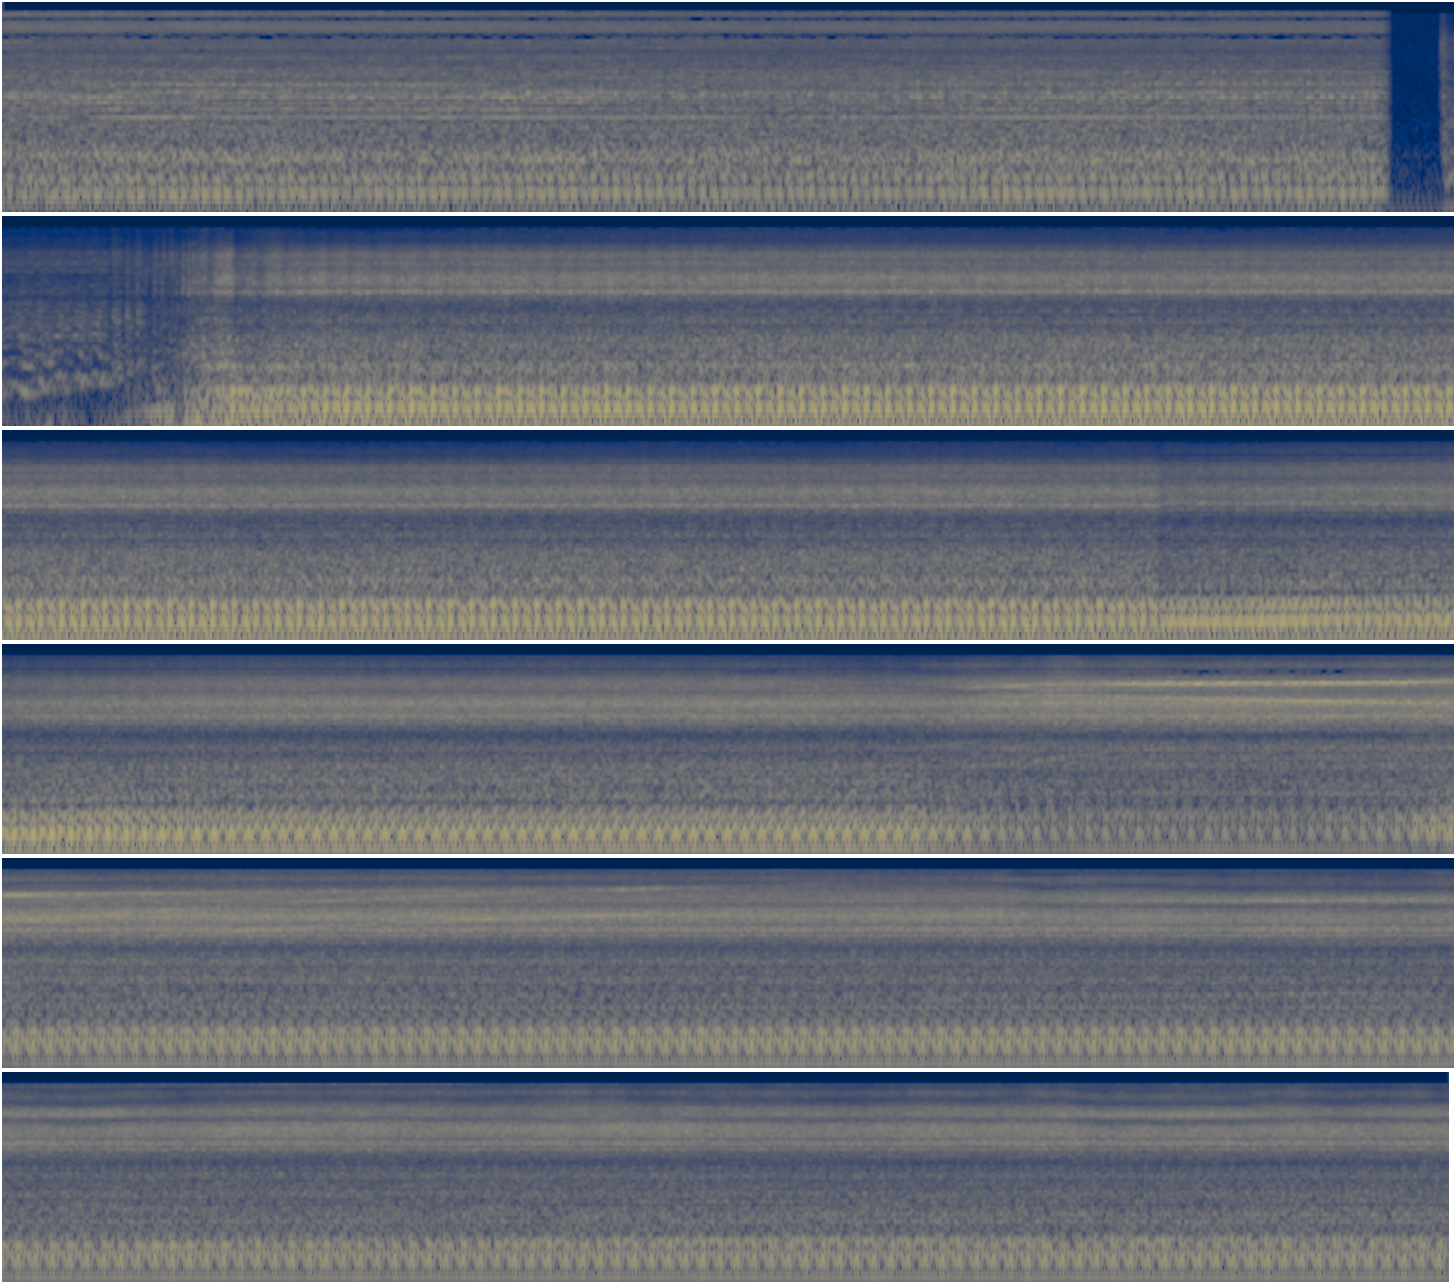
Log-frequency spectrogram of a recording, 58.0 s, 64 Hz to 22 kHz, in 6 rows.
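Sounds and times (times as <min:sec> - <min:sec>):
diesel engine running: 0:00.0 - 0:58.0.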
